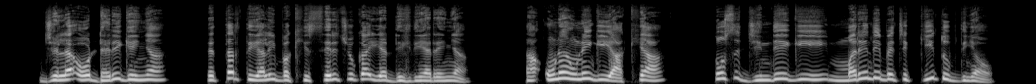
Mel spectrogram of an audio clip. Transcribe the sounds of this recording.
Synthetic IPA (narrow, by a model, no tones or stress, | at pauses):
d͡ʒeːlɛoːɖɐɾiɡeːɪjã | t̪et̪ɐɾt̪ɪjaːlibɐkʰisɪɾt͡ʃʊk̬aijad̪ɪkʰd̪ɪjãɾẽːɪjã | t̪ãʔʊɽ̃ɛ̃ʊɽ̃ẽɡiaːkʰja | t̪ʊsd͡ʒɪ̃nd̪eɡimɐɾẽd̪ebɪt͡ʃkit̪ʊb̚d̪ɪjão̰ː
